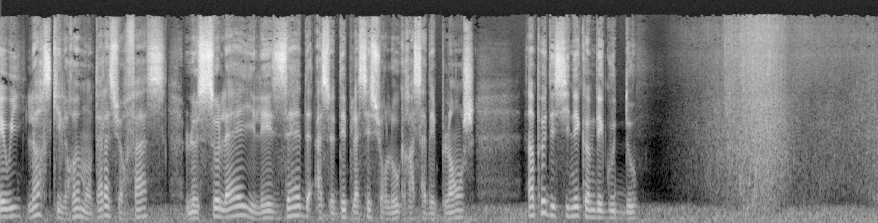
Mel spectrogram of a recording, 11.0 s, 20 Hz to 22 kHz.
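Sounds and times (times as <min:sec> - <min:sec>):
speech: 0:00.0 - 0:08.2
ocean surf with deep rumbling low end: 0:08.6 - 0:10.9.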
